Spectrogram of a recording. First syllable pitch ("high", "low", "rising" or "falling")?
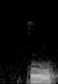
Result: low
